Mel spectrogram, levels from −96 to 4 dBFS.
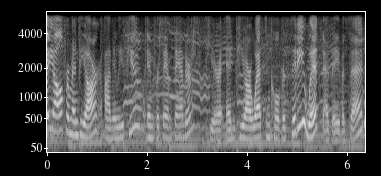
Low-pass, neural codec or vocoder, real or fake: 5.4 kHz; none; real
